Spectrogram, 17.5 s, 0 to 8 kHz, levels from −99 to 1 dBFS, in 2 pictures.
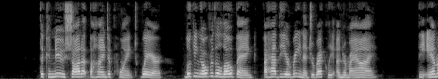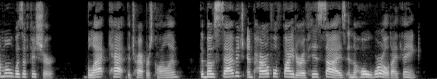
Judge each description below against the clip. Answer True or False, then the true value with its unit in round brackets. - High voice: True (260 Hz)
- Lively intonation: False (4.0 semitones)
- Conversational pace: True (160 wpm)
